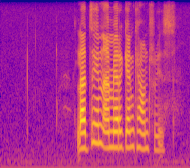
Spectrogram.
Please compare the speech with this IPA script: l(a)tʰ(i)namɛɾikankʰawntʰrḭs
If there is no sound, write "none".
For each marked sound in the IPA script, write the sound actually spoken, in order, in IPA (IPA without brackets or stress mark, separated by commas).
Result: a, i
